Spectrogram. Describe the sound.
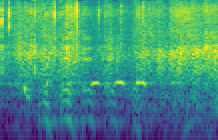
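A round of applause, a dense, steady patter of many hands clapping at an even loudness for under two seconds, with a voice talking over it.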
